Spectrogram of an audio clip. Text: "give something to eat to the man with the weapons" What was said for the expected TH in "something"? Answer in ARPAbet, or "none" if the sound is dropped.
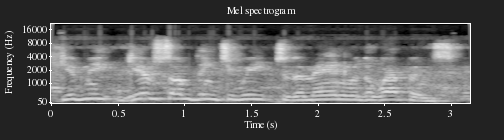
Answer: TH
